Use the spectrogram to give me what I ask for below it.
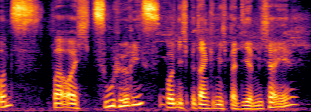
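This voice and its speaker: Speaking at a very slow pace, a man has a dark, mellow tone. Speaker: podcast host. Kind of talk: casual chat. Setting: outdoors on a riverside meadow. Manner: halting, many fillers and repeats.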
